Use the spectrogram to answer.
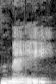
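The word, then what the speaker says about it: mé: a breakdown me and Irish is May and his a father such a long vowel so it's pronounce like an A Y May May Misha is me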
